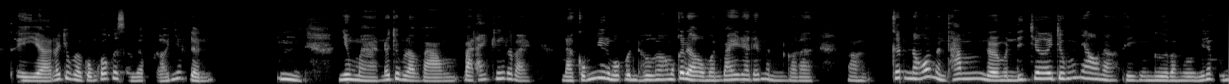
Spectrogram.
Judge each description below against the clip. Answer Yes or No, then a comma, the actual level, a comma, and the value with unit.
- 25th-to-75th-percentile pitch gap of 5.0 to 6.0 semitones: Yes, average, 5.3 semitones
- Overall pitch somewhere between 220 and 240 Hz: No, high, 210 Hz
